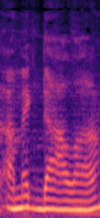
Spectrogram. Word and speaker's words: amygdala: How to pronounce amygdala.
